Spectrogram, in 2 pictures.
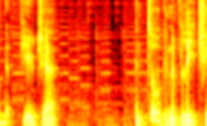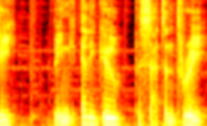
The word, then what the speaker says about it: Lychee: I've had a few folks quite correctly point out that I pronounce lychee in the same way as do the Belgian company that formed it, rather than the Western way, lychee.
